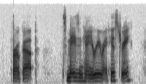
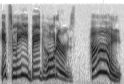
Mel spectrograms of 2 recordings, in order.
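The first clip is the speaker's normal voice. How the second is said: high, gushing pretend reunion; hammed-up eager recognition; mock delighted greeting; 9 semitones higher, slower than usual. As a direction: squeal hello in fake delight. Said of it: "Run over and go".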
